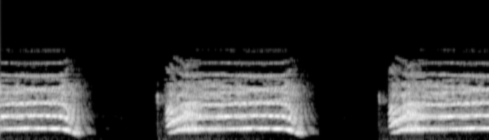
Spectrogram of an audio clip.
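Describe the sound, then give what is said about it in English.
Three loud, high-pitched screams in quick succession, each sustained for about half a second before dropping off sharply, with brief silences between them. “Because if you're not mindful, you will go and have yourself acting crazy, screaming at the top of your lungs.”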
